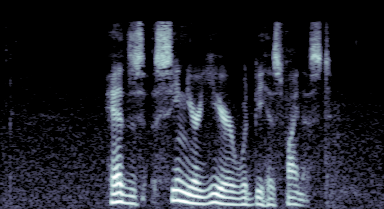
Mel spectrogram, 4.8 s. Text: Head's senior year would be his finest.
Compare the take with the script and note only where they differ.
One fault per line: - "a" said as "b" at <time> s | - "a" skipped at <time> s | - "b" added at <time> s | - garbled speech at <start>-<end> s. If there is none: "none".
none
